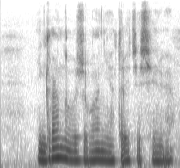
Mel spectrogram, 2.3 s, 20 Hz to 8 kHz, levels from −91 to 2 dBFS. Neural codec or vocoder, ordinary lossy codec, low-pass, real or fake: none; none; none; real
